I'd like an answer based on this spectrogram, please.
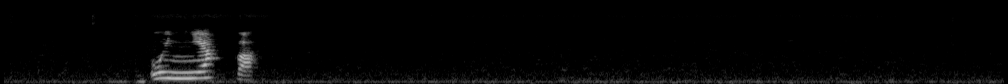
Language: Inupiaq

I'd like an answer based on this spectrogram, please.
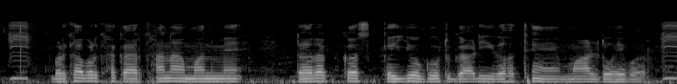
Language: Chhattisgarhi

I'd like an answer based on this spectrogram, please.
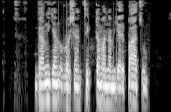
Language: Yanahuanca Pasco Quechua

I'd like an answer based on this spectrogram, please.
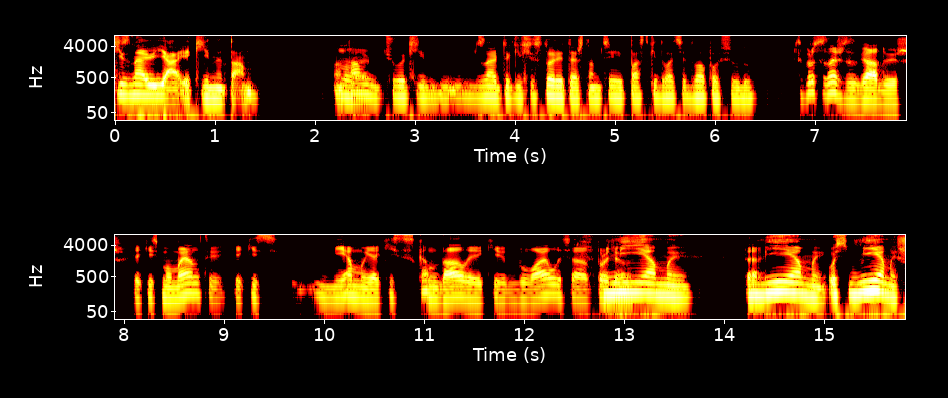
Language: Ukrainian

